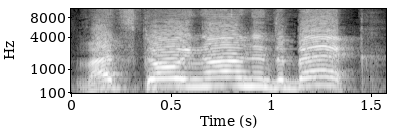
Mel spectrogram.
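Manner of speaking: put-on rabbi's heavy Polish accent, called high and loud; thick Polish accent. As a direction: call to the back of the hall in a Polish accent. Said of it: "in his thick Polish accent".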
